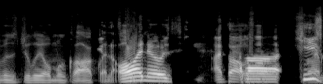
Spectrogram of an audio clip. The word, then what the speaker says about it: McLaughlin: McGloin looked really good the other day. You know? McGloin, I think is that how you pronounce his name? – McLaughlin, Jaleel McLaughlin.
